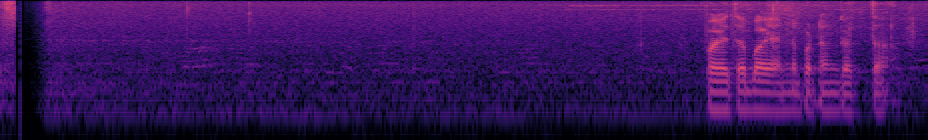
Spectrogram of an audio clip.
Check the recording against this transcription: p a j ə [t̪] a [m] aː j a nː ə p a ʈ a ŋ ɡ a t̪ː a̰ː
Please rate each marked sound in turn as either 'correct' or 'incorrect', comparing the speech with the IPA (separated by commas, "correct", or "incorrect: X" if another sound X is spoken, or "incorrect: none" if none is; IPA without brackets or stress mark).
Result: correct, incorrect: b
